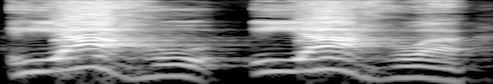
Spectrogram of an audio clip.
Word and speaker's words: Yahweh: É a pronúncia Yahweh, o Deus de Abraão, o Deus de Isaac, o Deus de Jacó não é uma trindade.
